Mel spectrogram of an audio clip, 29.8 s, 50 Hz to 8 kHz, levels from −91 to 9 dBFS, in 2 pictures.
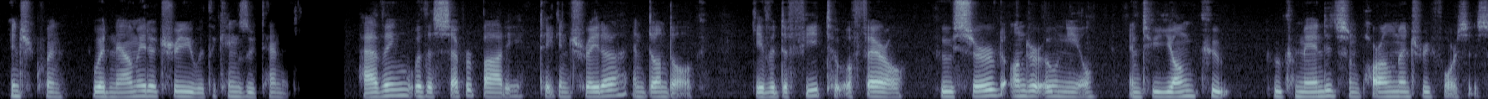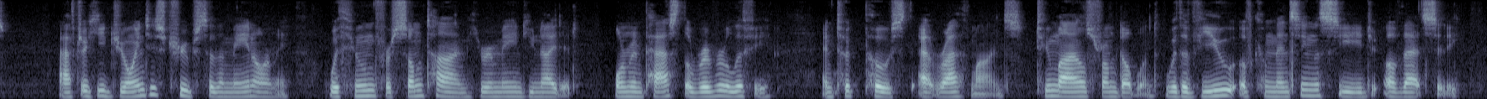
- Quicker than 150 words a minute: Yes, average, 160 wpm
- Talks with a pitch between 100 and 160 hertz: Yes, medium, 140 Hz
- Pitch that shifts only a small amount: Yes, narrow, 2.0 semitones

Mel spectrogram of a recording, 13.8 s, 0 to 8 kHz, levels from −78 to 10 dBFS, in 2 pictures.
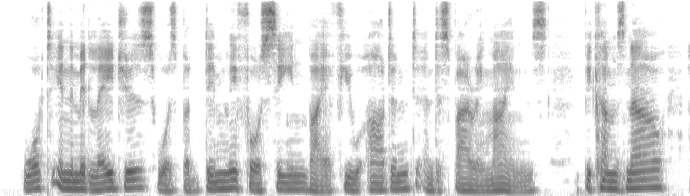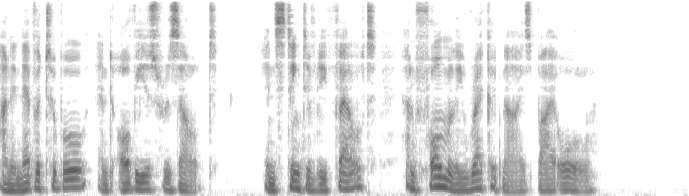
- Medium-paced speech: No, slow, 130 wpm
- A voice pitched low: Yes, low, 100 Hz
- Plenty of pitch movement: No, average, 4.4 semitones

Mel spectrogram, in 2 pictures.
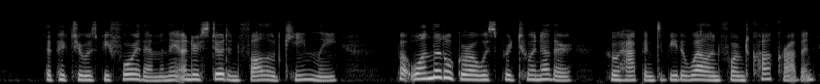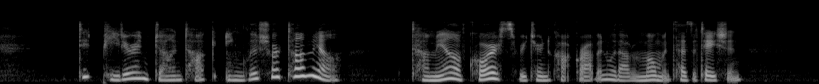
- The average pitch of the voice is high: Yes, high, 210 Hz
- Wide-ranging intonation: No, average, 3.2 semitones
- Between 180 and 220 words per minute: No, average, 165 wpm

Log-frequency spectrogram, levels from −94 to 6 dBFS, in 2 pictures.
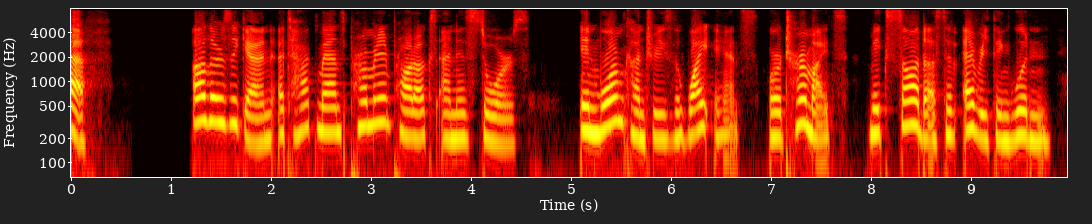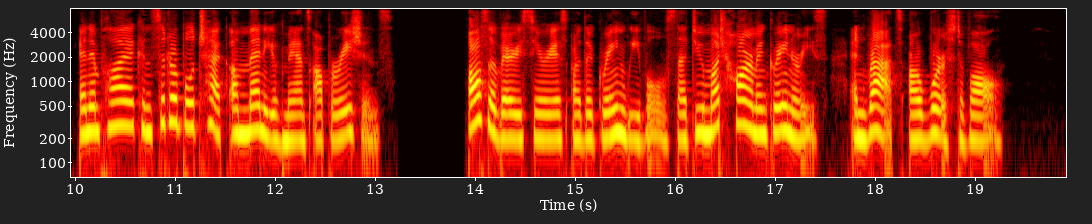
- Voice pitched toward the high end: Yes, high, 225 Hz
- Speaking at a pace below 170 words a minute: Yes, average, 160 wpm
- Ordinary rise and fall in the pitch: Yes, average, 4.3 semitones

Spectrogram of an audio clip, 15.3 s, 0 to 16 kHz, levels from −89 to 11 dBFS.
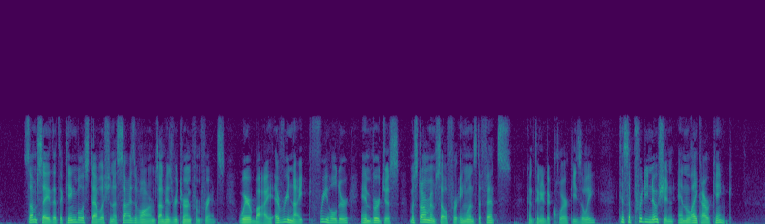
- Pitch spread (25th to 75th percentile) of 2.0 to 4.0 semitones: No, average, 4.6 semitones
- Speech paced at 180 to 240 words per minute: No, average, 155 wpm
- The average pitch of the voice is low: Yes, low, 125 Hz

